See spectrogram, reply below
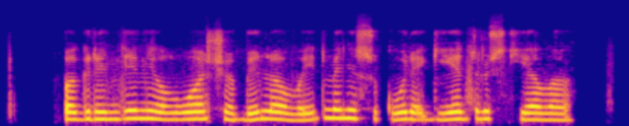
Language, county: Lithuanian, Vilnius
